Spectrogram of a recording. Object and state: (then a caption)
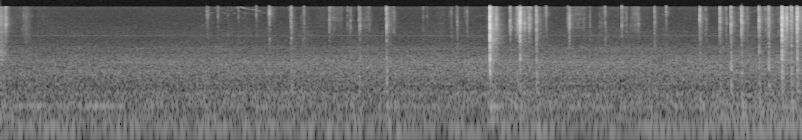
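Plastic laptop keyboard being typed on. Fingertips type on the black plastic keycaps of a dark laptop resting on a wooden desk. Sparse, soft key taps sit over a steady low hiss, then sharper, brighter clicks arrive near the middle and a quicker flurry at the end. Each tap is short and crisp and stops dead with no ring.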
